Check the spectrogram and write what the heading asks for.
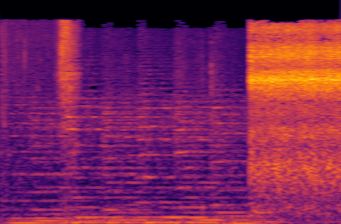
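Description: A low, humming drone gives way abruptly to a loud, steady rush of flowing river water that fills the last second, constant with no voices.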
